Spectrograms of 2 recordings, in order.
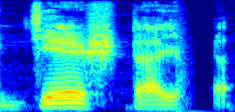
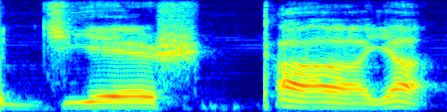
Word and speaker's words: ज्येष्ठाय: The fundamental mistake a lot of people make is they don't pronounce the GA. They say Jeshtaya. Jeshtaya is incorrect. It has to be Jeshtaya.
